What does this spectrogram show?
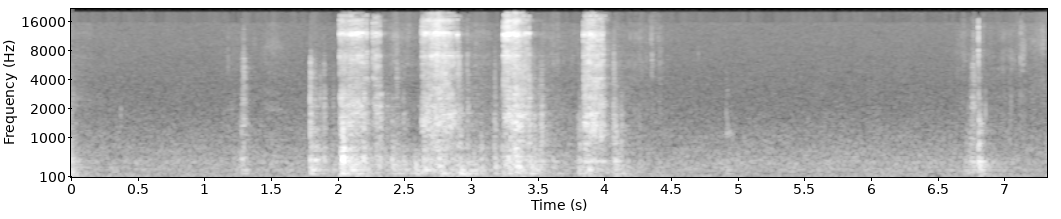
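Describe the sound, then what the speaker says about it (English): Short bursts of ratchet clicking sound close by as bolts are tightened on a window regulator in a 2014-2019 Toyota Highlander, a few quick clusters in the middle with faint clicks before and after. "Go around and tighten down all of your bolts."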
